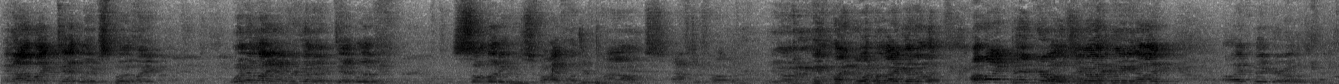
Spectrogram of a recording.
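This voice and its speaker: A man's voice: sits high, expressive, normal speed. Rambling male comic in an echoey club. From Hawaii. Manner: crude, rambling, laughs at own jokes. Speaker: stand-up comedian. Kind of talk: stand-up comedy set. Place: comedy club stage. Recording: echoey club from a distance, crowd.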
